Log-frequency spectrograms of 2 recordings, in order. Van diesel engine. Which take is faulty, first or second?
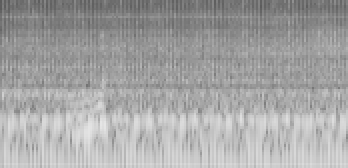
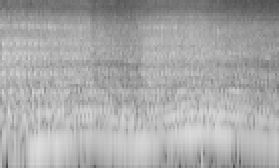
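second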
